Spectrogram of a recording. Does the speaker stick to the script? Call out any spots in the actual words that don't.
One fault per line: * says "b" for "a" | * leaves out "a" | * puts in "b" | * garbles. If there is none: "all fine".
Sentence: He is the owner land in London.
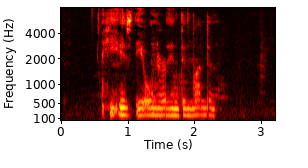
all fine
